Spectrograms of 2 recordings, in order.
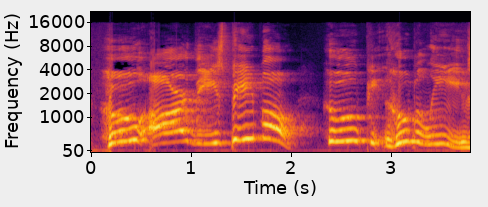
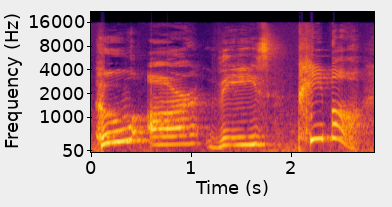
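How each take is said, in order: First: High, slow, drawn-out disbelief; incredulous. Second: High, very slow, stretched-out question; incredulous. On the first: Ranting to viewers about ghosters, high and slow in disbelief. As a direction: ask it like you can't believe they exist. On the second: Asking viewers again about ghosters, high and very slow. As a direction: let the disbelief drag every word. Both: Real, not acted.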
